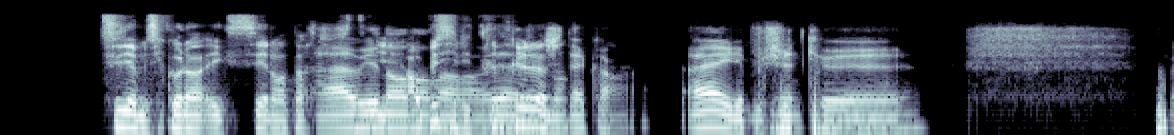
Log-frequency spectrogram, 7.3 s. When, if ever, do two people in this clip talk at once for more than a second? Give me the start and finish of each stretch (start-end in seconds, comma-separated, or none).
1.9-3.6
